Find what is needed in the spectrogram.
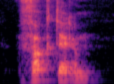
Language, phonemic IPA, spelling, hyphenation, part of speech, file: Dutch, /ˈvɑk.tɛrm/, vakterm, vak‧term, noun, Nl-vakterm.ogg
- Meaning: technical term, a specialist term used in jargon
